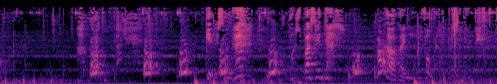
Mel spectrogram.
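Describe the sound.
A dog whimpering and yipping restlessly at a closed study door, with thin, high whines that rise and fall in short bursts and a voice talking at times.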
